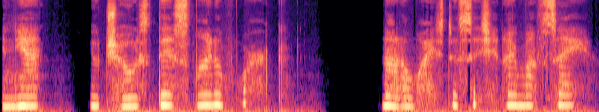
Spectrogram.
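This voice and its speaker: A woman voicing an arrogant, seductive vampiress hypnotist in a whispered ASMR roleplay, with a breathy, smug, teasing delivery. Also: high-pitched, level tone, no room sound. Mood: probing, smug. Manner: slow, smug, teasing, deliberate.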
